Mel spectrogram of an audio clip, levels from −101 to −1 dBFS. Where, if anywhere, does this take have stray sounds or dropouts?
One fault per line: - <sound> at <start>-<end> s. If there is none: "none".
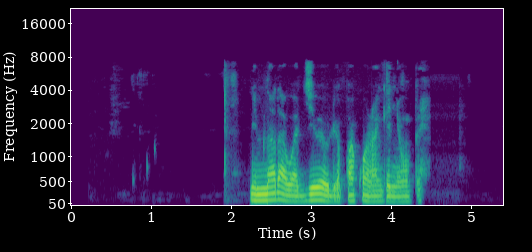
none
